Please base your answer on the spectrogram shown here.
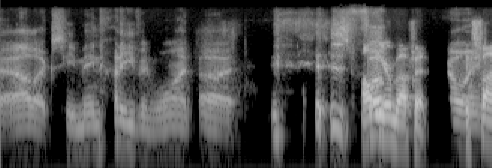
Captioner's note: laugh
